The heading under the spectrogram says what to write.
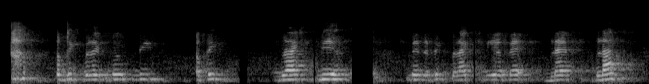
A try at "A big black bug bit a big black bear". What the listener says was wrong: A big black bug bit a big black bear. Bear, yeah, not a beer, not a beer Hanoi or a LaRue or a Tiger. Bear.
